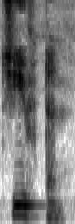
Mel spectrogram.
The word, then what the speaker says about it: chieftain: तो इसको हम क्या पढ़ेंगे, चीफ्टन। चीफ्टन मीन्स होता है मुखिया, चीफ 10 नहीं पढ़ेंगे हैं, या चीफ या नहीं पढ़ेंगे, या इसको क्या पढ़ेंगे, चीफ्टन।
